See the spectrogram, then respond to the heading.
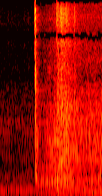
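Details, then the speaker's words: Trane rooftop unit in test mode after replacing a faulty RTRM board that gave no output voltage: quiet hum, then a sharp clunk as the contactor pulls in and the compressor comes up to a steady, even run. Normal start. "Now I'm about to see if I'm going to output voltage to the fan and see is my diagnosis right here. Go. Test mode. Fan compressor should jump on."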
